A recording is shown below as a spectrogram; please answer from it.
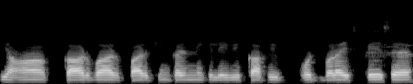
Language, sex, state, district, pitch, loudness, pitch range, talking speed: Hindi, male, Uttar Pradesh, Jyotiba Phule Nagar, 110 Hz, -17 LUFS, 105-115 Hz, 190 wpm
